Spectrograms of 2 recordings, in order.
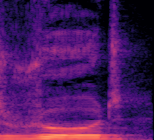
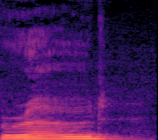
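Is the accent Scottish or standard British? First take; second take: Scottish; standard British. First: It is said in a Scottish accent. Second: It is said in a standard British accent. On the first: "Scottish pronunciation is road" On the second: "Instead of road"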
